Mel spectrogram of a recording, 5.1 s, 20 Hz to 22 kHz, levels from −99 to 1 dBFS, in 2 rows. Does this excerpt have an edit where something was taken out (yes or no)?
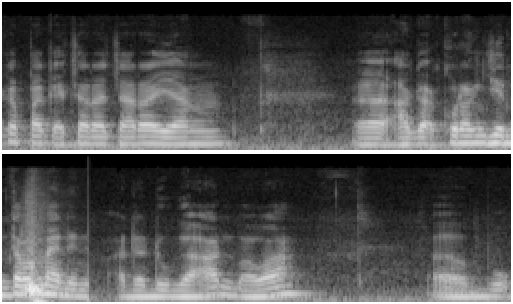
yes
